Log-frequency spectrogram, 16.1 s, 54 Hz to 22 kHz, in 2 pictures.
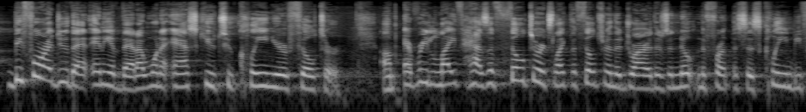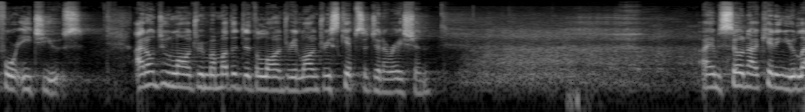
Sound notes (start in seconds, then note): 12.7 audience chuckles; 13.9 sighs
